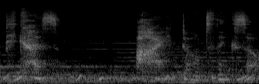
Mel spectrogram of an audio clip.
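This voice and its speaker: High-voiced, earnest young heroine. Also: female voice, whispered. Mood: quietly defiant. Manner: deliberate, earnest, formal. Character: gentle, resolute young woman standing her ground. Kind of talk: dramatic video game acting. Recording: echoing voice under loud game music.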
